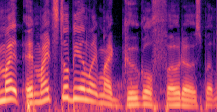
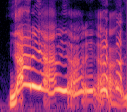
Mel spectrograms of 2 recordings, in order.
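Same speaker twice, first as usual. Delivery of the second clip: very high, squeaky yada yada; silly high yada; faster than usual. Acted. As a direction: toss it off in a cartoon squeak. Silly filler voice.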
